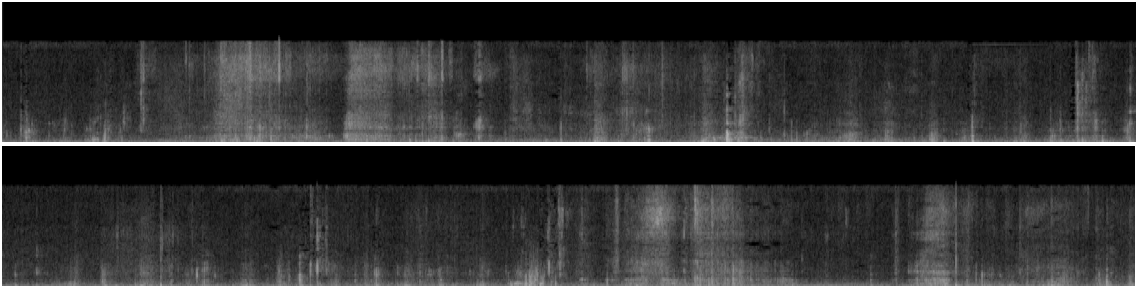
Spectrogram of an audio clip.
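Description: A young woman takes crunchy bites of a pastry, close to a microphone.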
